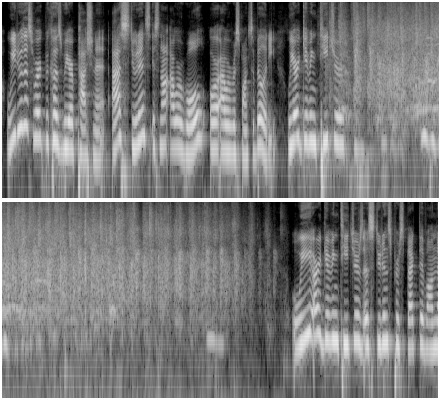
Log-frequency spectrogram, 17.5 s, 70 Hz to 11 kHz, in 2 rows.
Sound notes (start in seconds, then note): 8.2 audience applauding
